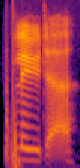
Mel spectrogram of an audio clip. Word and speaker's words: Fflewddur: To be fair, I know that you're struggling with his name, Fluda, but it is spelled FFLEWDDUR. – Yeah. – So what chance did you have? – It's a Welsh name.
